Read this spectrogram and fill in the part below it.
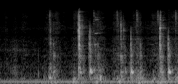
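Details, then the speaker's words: Alex powered wheelchair by Handicare, lifted off the ground, drive wheel rocked by hand after the motor was repeatedly repaired/replaced: irregular knocks and light clicks, several a second; whole wheel loose, worn drive motor bearings and gears with excessive play. "the whole wheel is loose and that's only this side so you add to that the other side okay of this wheelchair"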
